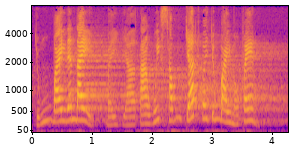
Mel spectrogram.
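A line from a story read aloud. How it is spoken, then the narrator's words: Shouting. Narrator (Vietnamese): Trí Thâm liền quát lên rằng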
